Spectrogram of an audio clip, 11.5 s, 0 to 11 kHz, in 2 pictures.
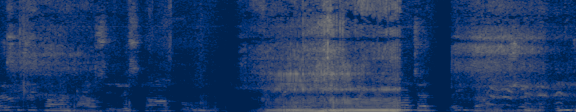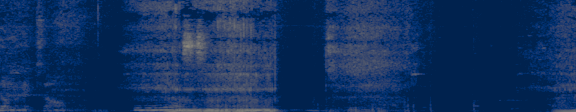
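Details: A sleeping 4-month-old Great Dane puppy gives rumbling, fluttering snores on the in-breath, with softer snuffling breaths between them and room background audible: snoring.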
